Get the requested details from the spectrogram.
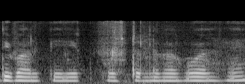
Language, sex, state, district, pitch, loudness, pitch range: Hindi, female, Uttar Pradesh, Jalaun, 175 Hz, -18 LUFS, 170-180 Hz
